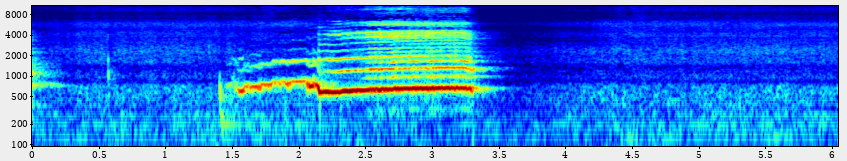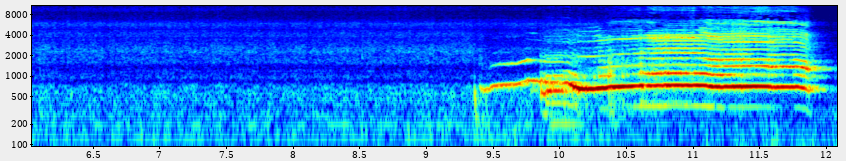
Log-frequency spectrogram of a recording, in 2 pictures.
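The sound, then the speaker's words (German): A hen gives two loud, drawn-out calls that rise in pitch, each lasting over a second, separated by several seconds of quiet background hiss. “Die haben es ganz genau genommen und wirklich nur ein Huhn, also eine Henne genommen.”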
